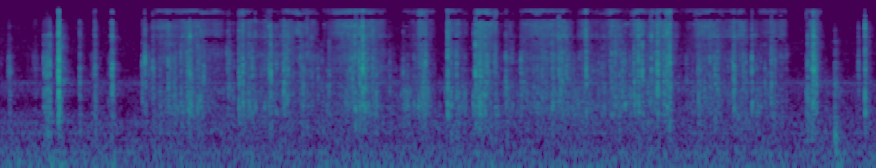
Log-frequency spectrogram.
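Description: Fingertips and nails rapidly tap the keys of a small black plastic one-handed gaming keyboard with RGB backlight, resting on a desk mat. Dense, quiet clicky typing patters along over a steady low hum, with a few sharper taps standing out.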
